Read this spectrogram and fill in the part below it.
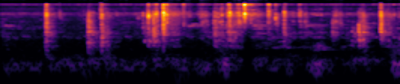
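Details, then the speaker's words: Portable gas stove after repairing a blocked, non-lighting gas supply and refitting the igniter bracket: sharp, irregular snapping igniter clicks with faint gas hiss, showing gas now reaches the burner; normal igniter clicking. "Nah kalau sudah ada suara itu menandakan gas ini sudah sampai di sini"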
